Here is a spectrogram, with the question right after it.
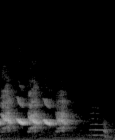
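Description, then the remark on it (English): A bird chirps loudly and rapidly in a bright, high-pitched burst of several quick notes, fading off toward the end with no one speaking. “That bird's really loud.”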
